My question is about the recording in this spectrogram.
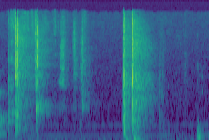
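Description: A few light clicks and taps as a smartphone and its cardboard retail box are handled, then one louder knock a little over a second in.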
